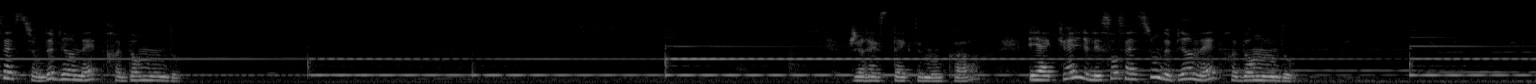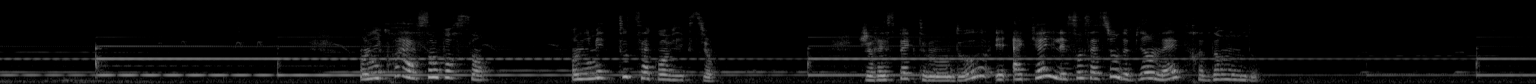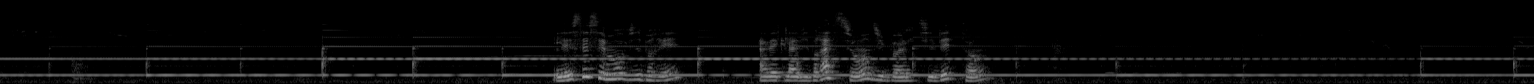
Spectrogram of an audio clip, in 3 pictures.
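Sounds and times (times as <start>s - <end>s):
singing bowl struck ringing: 0.0s - 46.0s.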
